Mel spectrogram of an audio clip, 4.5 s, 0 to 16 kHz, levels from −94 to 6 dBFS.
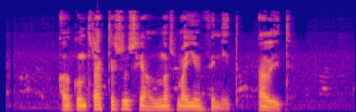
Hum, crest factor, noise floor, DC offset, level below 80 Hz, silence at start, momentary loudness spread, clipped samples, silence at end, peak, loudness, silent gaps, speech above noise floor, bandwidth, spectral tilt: none; 22 dB; -49 dBFS; under 0.1%; -52 dBFS; 0.75 s; 12 LU; under 0.1%; 0.35 s; 0 dBFS; -20 LUFS; none; 29 dB; 11.5 kHz; -4.5 dB/octave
